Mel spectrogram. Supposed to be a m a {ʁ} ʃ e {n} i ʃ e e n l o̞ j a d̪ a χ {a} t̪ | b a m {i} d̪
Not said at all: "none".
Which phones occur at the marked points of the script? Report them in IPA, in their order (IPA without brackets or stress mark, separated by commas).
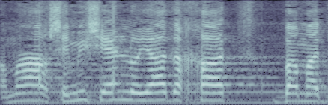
ʁ, m, a, a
